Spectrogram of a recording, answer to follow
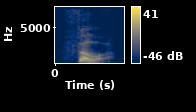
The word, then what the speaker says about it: fellow: Fellow becomes fella.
